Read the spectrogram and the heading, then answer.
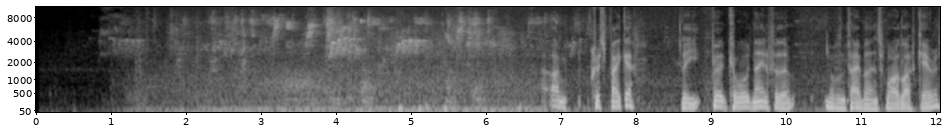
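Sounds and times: birds chirping and calling: 0.8 - 12.0.

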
